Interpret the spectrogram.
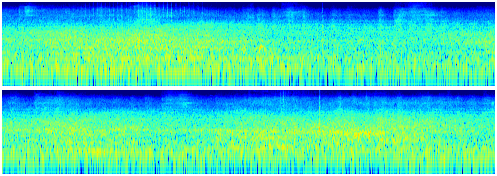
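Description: Loaded covered hopper cars of a potash freight train rolling steadily past, a continuous rumble of wheels on rail. Road vehicles pass in front of the train several times, adding swells of tyre and engine noise.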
